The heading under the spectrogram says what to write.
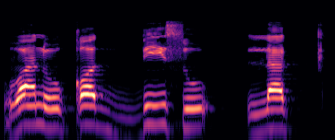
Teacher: ناک میں چھپا کر نہیں پڑھنا ہے آپ نے، بِحَمْدِكَ وَنُقَدِّسُ، قوف کو موٹا پڑھیں گے، دال کو جماؤ کے ساتھ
